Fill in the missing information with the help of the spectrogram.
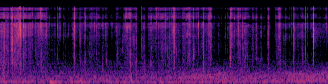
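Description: A thin blue foil origami paper crane is folded, its neck and tail points creased and pinched with fingertips and thumbnails. Soft, bright crinkling runs throughout, broken by sharp, quick crackles and clicks that stop almost instantly.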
